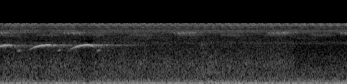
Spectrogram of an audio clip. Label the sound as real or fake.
real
